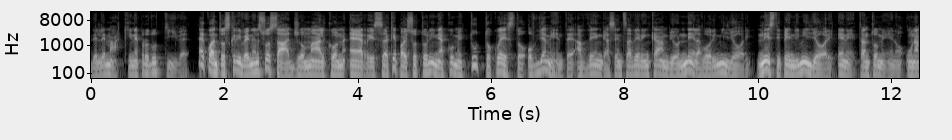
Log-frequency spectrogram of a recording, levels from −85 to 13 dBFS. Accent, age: native, 40-59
